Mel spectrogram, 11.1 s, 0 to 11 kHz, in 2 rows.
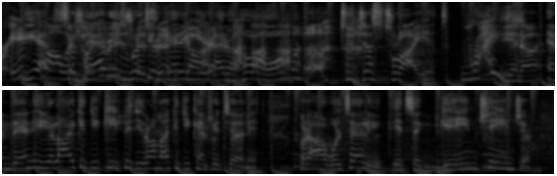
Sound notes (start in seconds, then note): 2.0 laughter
